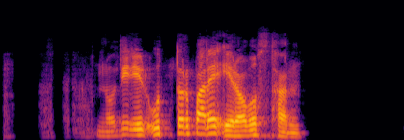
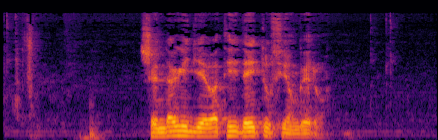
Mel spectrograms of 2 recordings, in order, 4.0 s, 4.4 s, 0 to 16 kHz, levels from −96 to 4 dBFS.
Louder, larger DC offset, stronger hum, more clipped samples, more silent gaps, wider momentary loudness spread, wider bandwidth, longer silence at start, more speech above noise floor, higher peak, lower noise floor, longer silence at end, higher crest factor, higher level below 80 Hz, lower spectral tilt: about the same, -15 LUFS vs -17 LUFS; neither; neither; neither; neither; second, 15 LU vs 23 LU; second, 6.4 kHz vs 11.5 kHz; first, 0.95 s vs 0.25 s; first, over 75 dB vs 42 dB; about the same, -2 dBFS vs -2 dBFS; first, under -90 dBFS vs -58 dBFS; about the same, 1.05 s vs 1.15 s; about the same, 16 dB vs 18 dB; about the same, -56 dBFS vs -52 dBFS; first, -8.5 dB/octave vs -6 dB/octave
